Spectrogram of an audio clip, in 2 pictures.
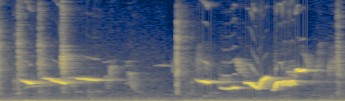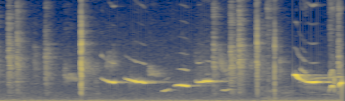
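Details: White-rumped shama, stimulated into fighting song with rapid clicking and tail flicking, delivers varied high clear whistles, rising and falling slurs and short warbled phrases, mixed with sharp dry clicks throughout, over faint background noise.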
